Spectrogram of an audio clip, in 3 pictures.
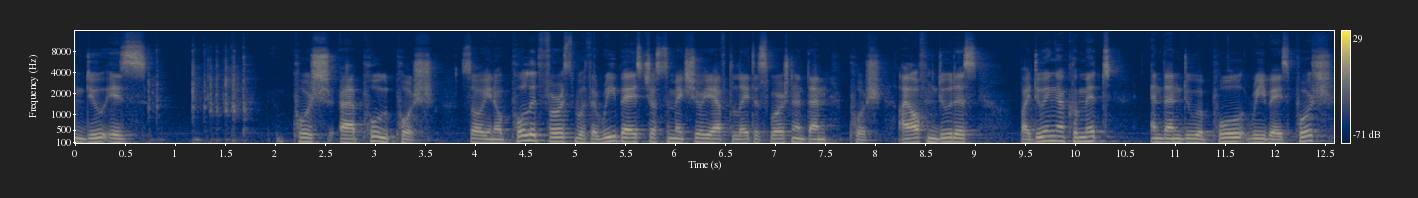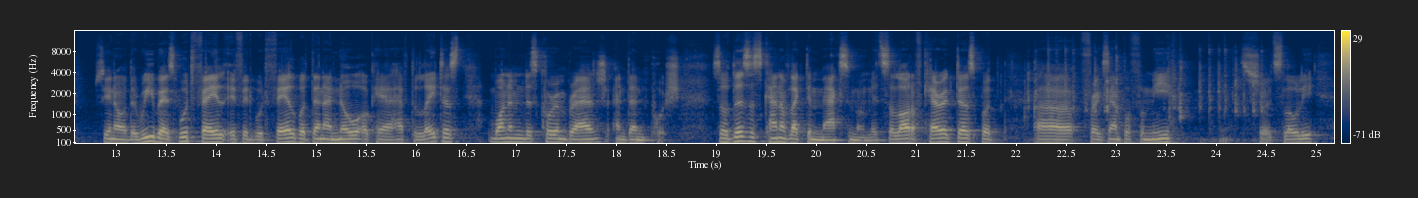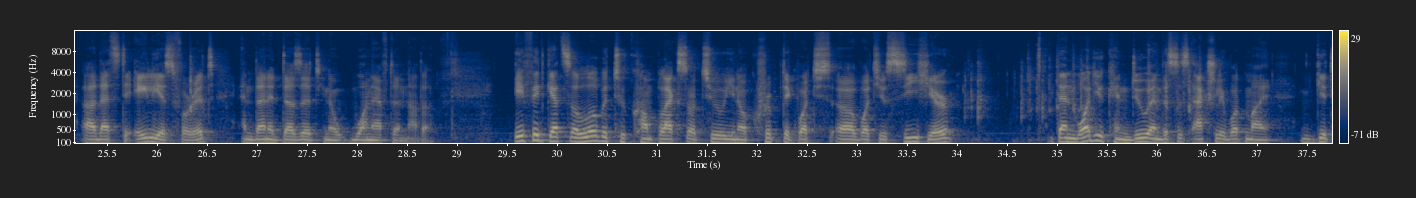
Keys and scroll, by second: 0.3-1.7 typing, 21.9-24.0 typing, 23.4 ctrl+c, 26.1 space, 34.0 ctrl+c, 34.5 ctrl+l, 34.7 ctrl+Return, 35.7 g, 36.1 space.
